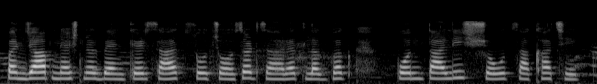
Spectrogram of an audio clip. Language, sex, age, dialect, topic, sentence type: Magahi, female, 36-40, Northeastern/Surjapuri, banking, statement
